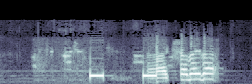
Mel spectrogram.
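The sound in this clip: Electronic telephone tones sound as a phone call is cut off: a few short, steady beeps followed by a longer burst of overlapping tones, then the line goes quiet.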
